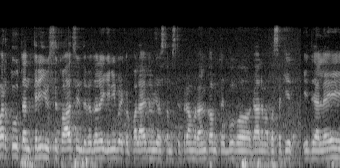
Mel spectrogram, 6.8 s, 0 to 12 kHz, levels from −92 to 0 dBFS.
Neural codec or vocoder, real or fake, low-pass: none; real; 7.2 kHz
